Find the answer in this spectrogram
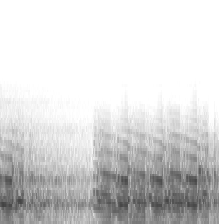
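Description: Techno track in a breakdown with no deep bass: a repeating synthesizer riff of upward-sliding notes that thins out and drops quieter about a second in, then comes back louder just before the two-second mark.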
